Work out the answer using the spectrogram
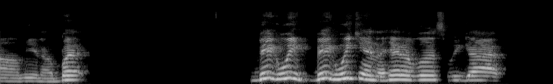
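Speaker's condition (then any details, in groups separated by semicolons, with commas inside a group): No condition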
